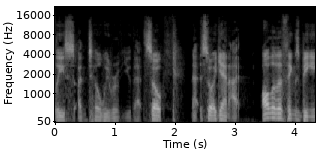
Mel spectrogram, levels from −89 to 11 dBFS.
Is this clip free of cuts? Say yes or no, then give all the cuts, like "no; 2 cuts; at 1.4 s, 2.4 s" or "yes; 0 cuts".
yes; 0 cuts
